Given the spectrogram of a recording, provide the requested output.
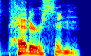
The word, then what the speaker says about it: Pettersen: Okay, yeah, it was weird because it's like with an E instead of an A. Oh, it's Pettersen. Yeah, Pettersen. That's what I was thinking. Pettersen. The Yeah. A is silent. And what's insane is like, so the vote. There's no A.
